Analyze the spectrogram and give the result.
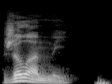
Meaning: desired, desirable, welcome, sought-after
- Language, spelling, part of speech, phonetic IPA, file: Russian, желанный, adjective, [ʐɨˈɫanːɨj], Ru-желанный.ogg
